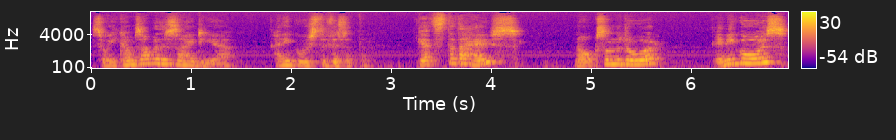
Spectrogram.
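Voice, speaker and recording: A woman speaks with very wide pitch swings and long, frequent pauses over noticeable background noise. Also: moderate pace. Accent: Scottish. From Scotland. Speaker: storyteller. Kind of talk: oral storytelling performance.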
